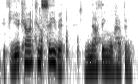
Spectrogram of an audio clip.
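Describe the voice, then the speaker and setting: A man's voice: mid-range voice, normal speed, warm tone, a little hiss or hum. A man on a live stream, answering viewer comments in a lecturing way.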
